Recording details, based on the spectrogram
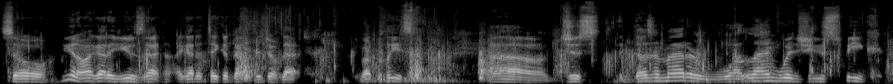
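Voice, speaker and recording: Noticeable background noise surrounds a man speaking with a Spanish accent. His pace is fairly slow and his pitch medium. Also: ordinary pitch variation. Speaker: travel vlogger. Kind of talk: casual vlog talk to camera. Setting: outdoors on a trail. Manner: halting, with fillers and restarts.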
